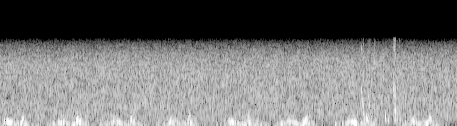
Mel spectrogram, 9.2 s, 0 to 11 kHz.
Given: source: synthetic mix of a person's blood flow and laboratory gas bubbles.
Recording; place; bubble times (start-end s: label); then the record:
Doppler ultrasound of blood flow; precordium
7.21-7.57 s: bubbles
7.65-8.12 s: bubbles
From the record:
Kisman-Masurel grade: 222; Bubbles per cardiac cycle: several, 3 to 8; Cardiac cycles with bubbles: 10 to 50%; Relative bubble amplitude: moderate (0.250 to 0.450); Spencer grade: 2 (many but less than half of the cardiac periods contain bubble signals, singularly or in groups); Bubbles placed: only in the low amplitude regions of the cardiac cycle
